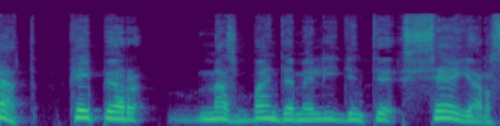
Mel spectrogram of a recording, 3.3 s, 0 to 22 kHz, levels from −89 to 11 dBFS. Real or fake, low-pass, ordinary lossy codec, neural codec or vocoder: fake; 14.4 kHz; MP3, 96 kbps; vocoder, 48 kHz, 128 mel bands, Vocos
